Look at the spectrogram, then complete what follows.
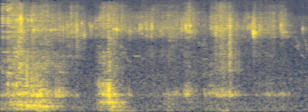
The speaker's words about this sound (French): Ça y est, mon granola est cuit. Donc je le sors du four, je le mélange bien. Et j'écoute ce petit son des graines de courge qui sont encore bien chaudes et qui sonnent creux, qui font un peu comme des bâtons de pluie, le bruit de la pluie.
